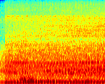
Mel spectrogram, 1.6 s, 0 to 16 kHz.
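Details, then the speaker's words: 2009 Yamaha TMax scooter, 18,000 miles, neglected project bike just brought back to life: low, even burble settling into a steady idle with no knocks or rattles; healthy normal idle. "yeah so that's it guys the bike is nice and Alive"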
